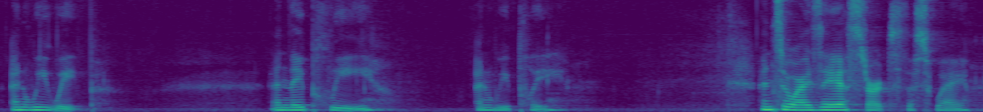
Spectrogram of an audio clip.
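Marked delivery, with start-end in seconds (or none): 0.1-0.8 whispered. Real, not acted. Whispered repetition of weeping. 2.1-4.3 fading plea. Real, not acted. Fading litany.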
